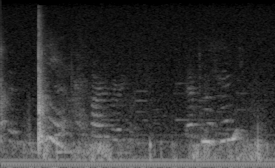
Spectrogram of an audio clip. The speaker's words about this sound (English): can clap his hands. Look at that.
